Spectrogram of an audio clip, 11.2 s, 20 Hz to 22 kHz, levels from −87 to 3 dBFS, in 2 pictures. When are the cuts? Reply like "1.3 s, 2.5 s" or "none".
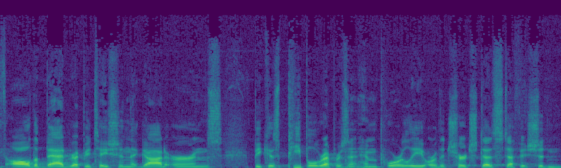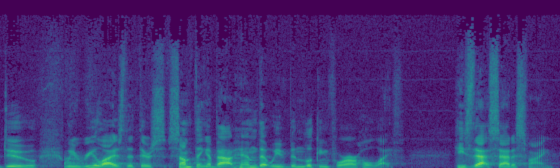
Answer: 6.2 s

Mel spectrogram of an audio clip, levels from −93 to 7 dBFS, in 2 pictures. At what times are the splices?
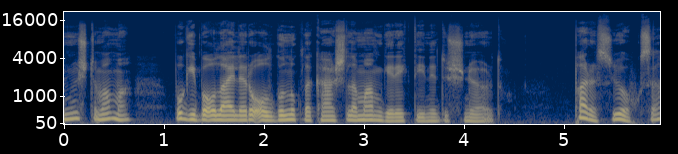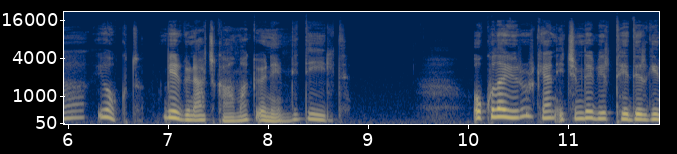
6.8 s

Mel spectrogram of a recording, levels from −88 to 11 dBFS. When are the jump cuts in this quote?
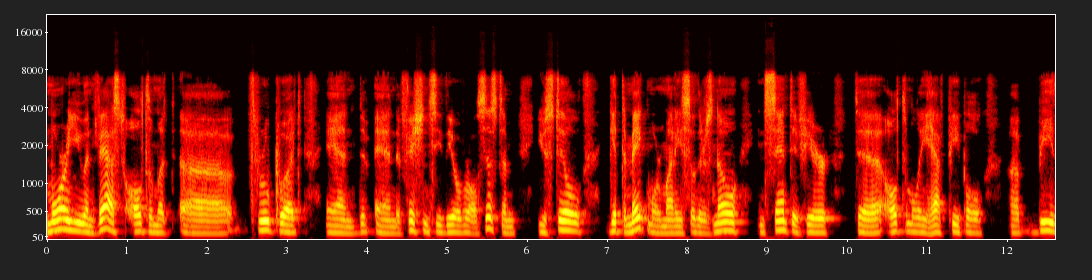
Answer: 1.0 s

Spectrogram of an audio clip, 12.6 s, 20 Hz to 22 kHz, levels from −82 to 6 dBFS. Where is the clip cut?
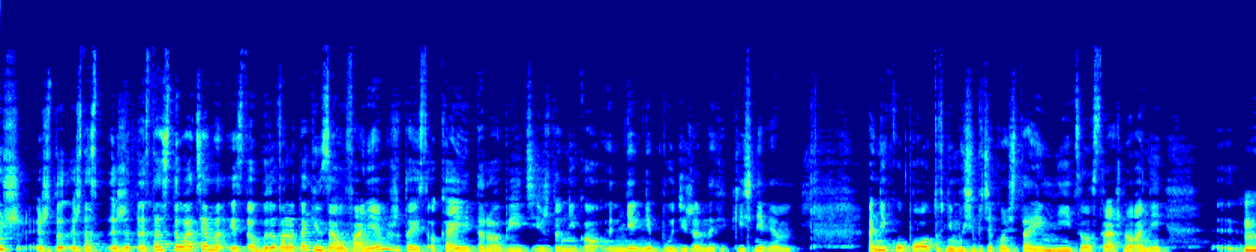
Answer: none

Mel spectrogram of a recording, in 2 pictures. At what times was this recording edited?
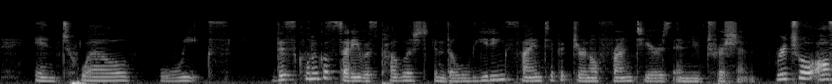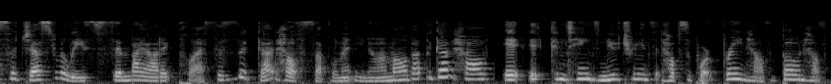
13.3 s

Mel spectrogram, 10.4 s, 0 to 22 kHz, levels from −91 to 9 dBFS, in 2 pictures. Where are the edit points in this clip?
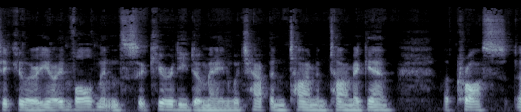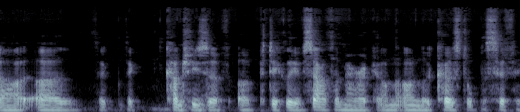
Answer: none

